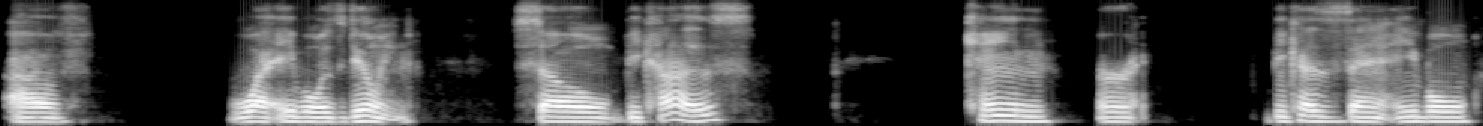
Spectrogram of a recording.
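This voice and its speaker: A man reading and explaining Bible verses in an informal, halting way with many fillers and restarts. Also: mid-range voice, warm tone, no room sound. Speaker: Bible study teacher. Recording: dull lo-fi home recording.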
